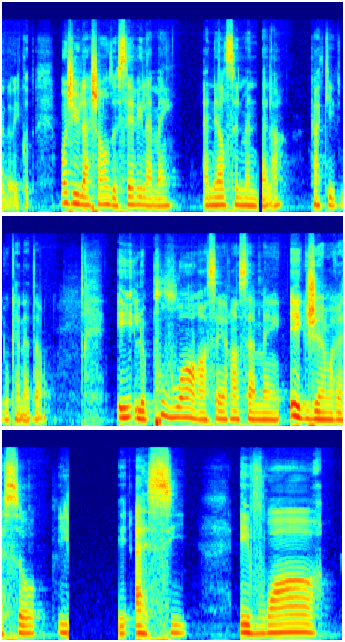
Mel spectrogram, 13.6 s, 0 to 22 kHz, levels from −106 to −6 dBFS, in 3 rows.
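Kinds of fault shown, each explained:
digital wireless dropout: The wireless link lost more data than the receiver could handle, so it muted with a very quick fade, cutting clean near-silent holes in the speech, 60 ms at 3.39 s and 0.69 s from 9.96 to 10.65 s, with no noise burst on either side.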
